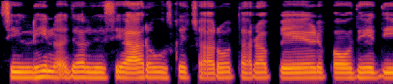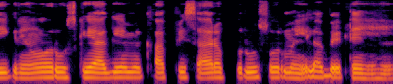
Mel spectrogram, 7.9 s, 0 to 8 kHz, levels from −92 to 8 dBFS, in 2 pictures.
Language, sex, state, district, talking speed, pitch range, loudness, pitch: Hindi, male, Chhattisgarh, Sarguja, 185 wpm, 145-155 Hz, -18 LUFS, 150 Hz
